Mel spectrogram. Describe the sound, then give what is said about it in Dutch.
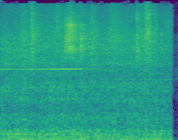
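A loud, steady low-pitched roar of a twin-rotor Chinook helicopter, deep rumbling with a faint throbbing wokka-wokka beat throughout, continuous before cutting off abruptly at the end. “Dat noemen ze in Engeland het wokka-wokka geluid van de Chinook. Karakteristieke geluid.”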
